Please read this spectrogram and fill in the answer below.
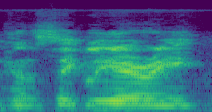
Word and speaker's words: consigliere: Somebody named me, tagged me, and baptized me the Cuban consigliere a while ago. So, yeah. You That's don't me. pronounce consigliere, right? Consigliere. Consigliere. No, it's consigliere. It's Italian. You're Irish.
